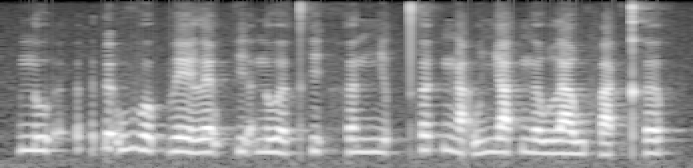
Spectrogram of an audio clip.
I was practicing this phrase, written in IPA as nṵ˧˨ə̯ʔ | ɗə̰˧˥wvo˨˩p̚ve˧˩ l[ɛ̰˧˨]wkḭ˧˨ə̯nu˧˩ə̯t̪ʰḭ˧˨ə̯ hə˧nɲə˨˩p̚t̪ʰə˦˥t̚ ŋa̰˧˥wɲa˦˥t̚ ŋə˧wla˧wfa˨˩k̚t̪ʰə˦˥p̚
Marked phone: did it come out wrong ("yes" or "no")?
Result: no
